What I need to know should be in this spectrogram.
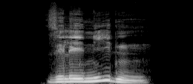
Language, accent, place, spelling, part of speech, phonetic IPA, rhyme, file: German, Germany, Berlin, Seleniden, noun, [zeleˈniːdn̩], -iːdn̩, De-Seleniden.ogg
- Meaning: dative plural of Selenid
